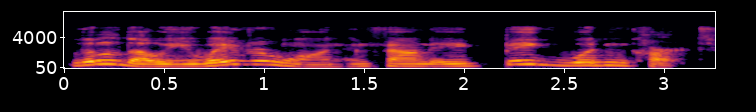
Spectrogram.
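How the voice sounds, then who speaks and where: Animated, slightly husky man reading storybooks. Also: a little high, normal speed. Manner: expressive, acts out dialogue for young children. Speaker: teacher. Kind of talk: children's storybook read-aloud.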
